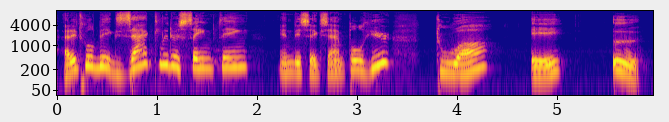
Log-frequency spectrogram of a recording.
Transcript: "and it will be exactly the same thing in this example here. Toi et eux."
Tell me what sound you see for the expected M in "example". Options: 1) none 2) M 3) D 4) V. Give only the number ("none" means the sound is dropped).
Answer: 2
